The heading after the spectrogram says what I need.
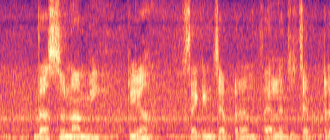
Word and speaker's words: tsunami: ठीक है लेकिन इसका जो प्रशिक्षणों का या सुनामी जुटी इसमें साइलेंट होता है ठीक है तो क्या उसे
